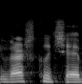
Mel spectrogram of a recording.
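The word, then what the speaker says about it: Wurstküche: There's a place in LA called it's pronounced like Verskuche, but it's spelled worst cooch.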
